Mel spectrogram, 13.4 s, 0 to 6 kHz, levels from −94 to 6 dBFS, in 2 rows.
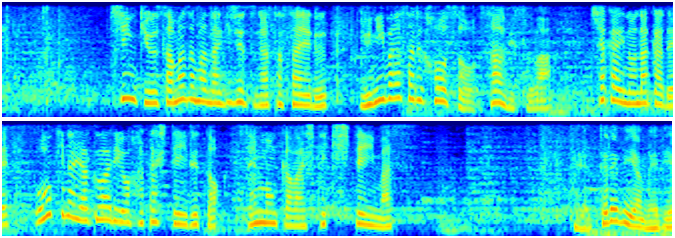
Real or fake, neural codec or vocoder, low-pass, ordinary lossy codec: fake; vocoder, 22.05 kHz, 80 mel bands, WaveNeXt; 5.4 kHz; none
